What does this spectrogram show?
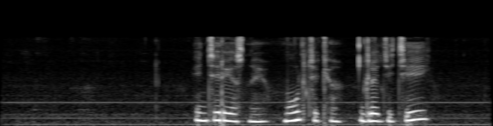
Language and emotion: Russian, sad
